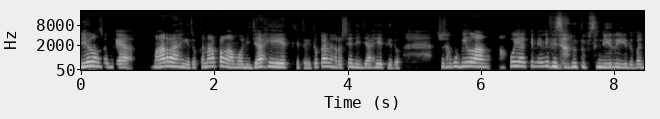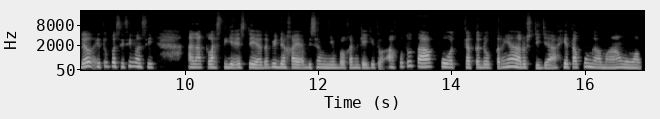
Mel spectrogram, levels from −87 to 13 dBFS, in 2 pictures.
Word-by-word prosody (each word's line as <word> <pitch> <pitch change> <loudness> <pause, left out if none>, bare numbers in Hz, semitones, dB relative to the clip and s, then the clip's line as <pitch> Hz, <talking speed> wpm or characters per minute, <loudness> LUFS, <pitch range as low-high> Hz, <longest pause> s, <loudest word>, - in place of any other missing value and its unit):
dia 275 +4 +8
langsung 250 -5 +2
kayak 215 -1 0 0.2
marah, 260 +3 +6
gitu, 205 -3 -2
"Kenapa 275 +5 +2
enggak 230 -5 +3
mau 210 0 -1
dijahit?" 240 +2 +4
Gitu, 195 - -9
"itu 245 - -2
kan, 270 0 +4
harusnya 220 +1 -3
dijahit!" 220 0 -1
gitu. 180 +1 -6 0.6
Terus 245 -2 -5
aku 265 +1 -1
bilang, 260 -3 +5
"Aku 290 +6 -4
yakin 285 0 +1
ini 285 -1 -1
bisa 250 -2 +5
nutup 245 -4 0
sendiri," 230 -1 +1
gitu. 205 - -5
Padahal, 240 +6 +1
itu 255 +1 -7
posisi 265 0 -3
masih 240 -4 -4 0.5
anak 215 0 -3
kelas 210 -1 -2
3 210 -1 -2
SD 215 -2 -1
ya, - - -2
tapi 220 +4 -2
udah 210 -1 +1
kayak 200 -1 -1
bisa 200 +2 -5
menyimpulkan 195 0 -4
kayak 205 +1 -4
gitu. - - -7
"Aku 250 +4 -7
tuh 305 +3 -7
takut. 245 -3 +2
Kata 210 -1 -2
dokternya 215 +4 0
harus 210 0 -5
dijahit, 185 +4 -3
aku 215 +3 -2
enggak 205 -3 -2
mau," 190 0 -2
aku - - -14
230 Hz, 185 wpm, -23 LUFS, 210-255 Hz, 0.6 s, dia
